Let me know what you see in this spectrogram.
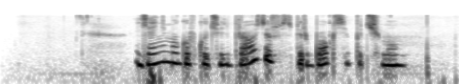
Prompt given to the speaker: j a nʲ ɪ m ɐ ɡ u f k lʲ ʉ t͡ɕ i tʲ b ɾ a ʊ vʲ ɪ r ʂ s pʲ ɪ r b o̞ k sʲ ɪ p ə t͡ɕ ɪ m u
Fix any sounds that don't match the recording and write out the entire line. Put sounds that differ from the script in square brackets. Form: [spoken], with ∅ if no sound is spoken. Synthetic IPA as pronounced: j a nʲ ɪ m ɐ ɡ u f k lʲ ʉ t͡ɕ i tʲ b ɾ a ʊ [zʲ] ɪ r [f] s pʲ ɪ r b o̞ k sʲ ɪ p ə t͡ɕ ɪ m u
